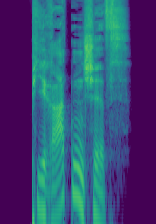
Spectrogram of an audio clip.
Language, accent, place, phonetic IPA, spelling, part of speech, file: German, Germany, Berlin, [piˈʁaːtn̩ˌʃɪfs], Piratenschiffs, noun, De-Piratenschiffs.ogg
- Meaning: genitive singular of Piratenschiff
